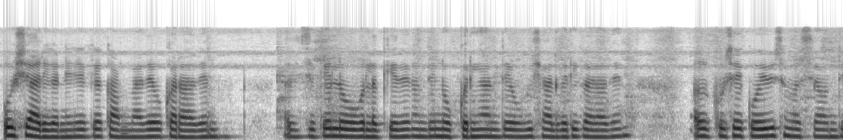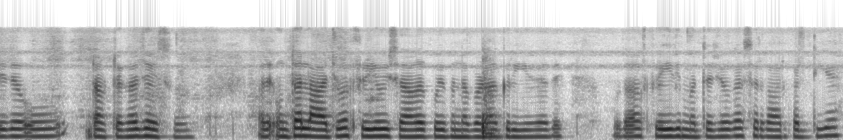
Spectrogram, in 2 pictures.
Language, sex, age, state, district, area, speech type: Dogri, female, 18-30, Jammu and Kashmir, Reasi, rural, spontaneous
